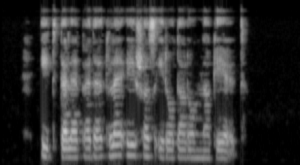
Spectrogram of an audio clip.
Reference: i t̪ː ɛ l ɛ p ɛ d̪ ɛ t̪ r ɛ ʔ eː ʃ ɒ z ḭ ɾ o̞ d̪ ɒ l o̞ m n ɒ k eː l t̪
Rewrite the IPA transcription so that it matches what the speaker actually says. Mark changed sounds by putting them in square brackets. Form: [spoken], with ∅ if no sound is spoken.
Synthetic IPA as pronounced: i t̪ː ɛ l ɛ p ɛ d̪ ɛ t̪ [l] ɛ ʔ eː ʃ ɒ z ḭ ɾ o̞ d̪ ɒ l o̞ m n ɒ k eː l t̪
